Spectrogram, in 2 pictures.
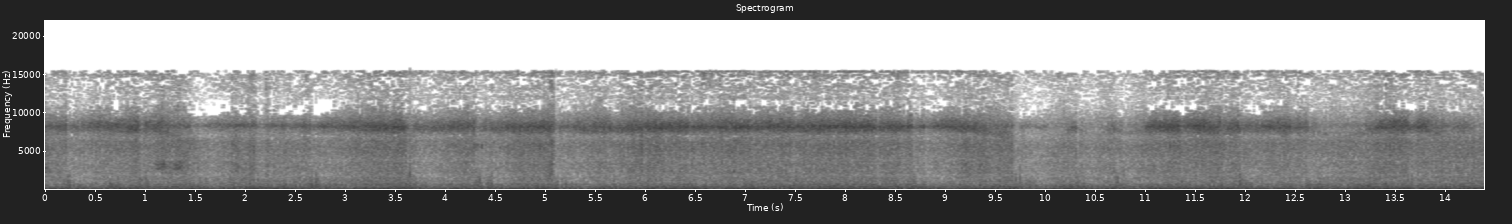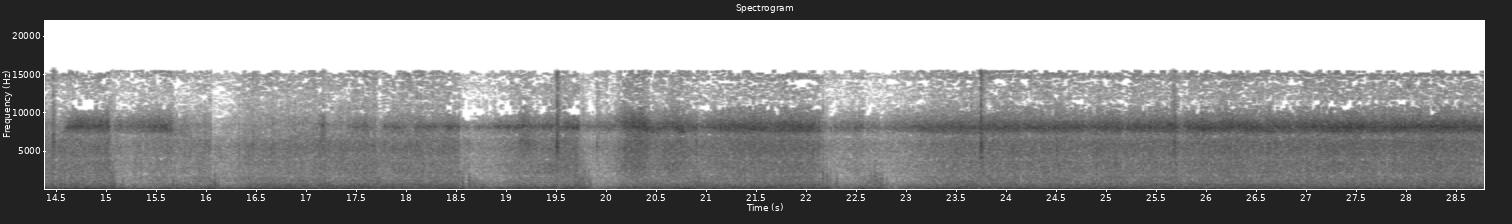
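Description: Truck engine running hard at speed, heard from inside the cab, with a steady low drone mixed with wind and road rush. The level dips briefly about twenty seconds in and again a few seconds later.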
